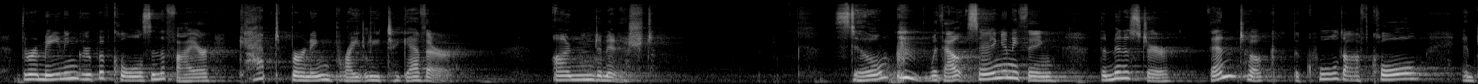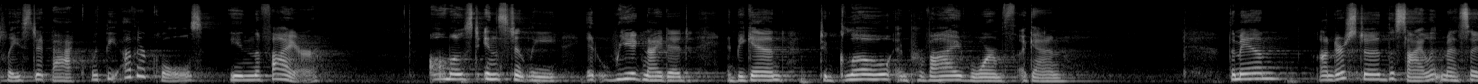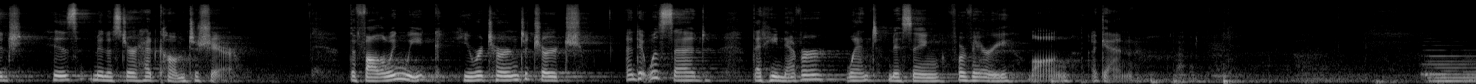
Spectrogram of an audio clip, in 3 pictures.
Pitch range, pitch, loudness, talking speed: 170-220 Hz, 190 Hz, -26 LUFS, 110 wpm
